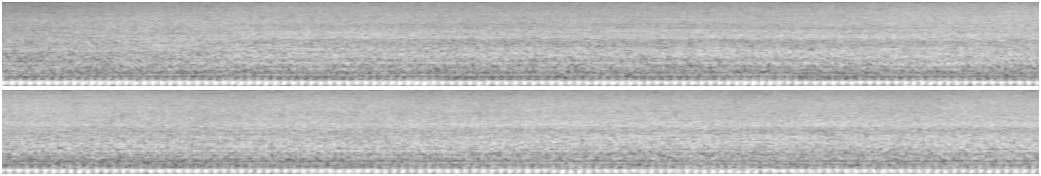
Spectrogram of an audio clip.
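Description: Can-Am Spyder three-wheeled motorcycle's engine idling steadily.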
